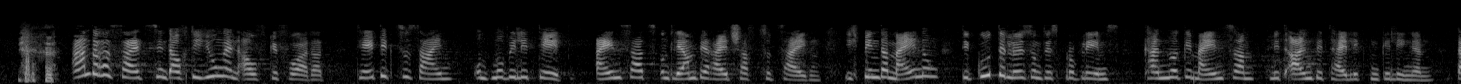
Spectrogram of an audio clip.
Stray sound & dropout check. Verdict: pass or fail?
fail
